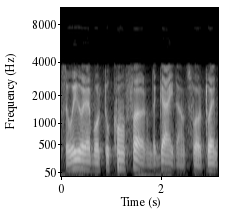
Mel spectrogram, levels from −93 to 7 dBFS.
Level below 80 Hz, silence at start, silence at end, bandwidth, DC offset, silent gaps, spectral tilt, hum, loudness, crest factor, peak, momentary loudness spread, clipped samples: -72 dBFS; 0 s; 0 s; 4 kHz; under 0.1%; none; -7.5 dB/octave; none; -24 LUFS; 18 dB; -6 dBFS; 9 LU; under 0.1%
